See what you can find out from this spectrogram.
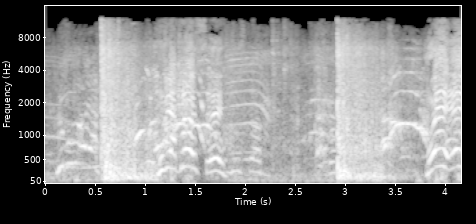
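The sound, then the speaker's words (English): Gunfire from armed men shooting into the air in Cameroon comes in two loud, sharp clusters of cracking shots, with voices shouting between and beneath them. “Armed men shoot indiscriminately in the air while ordering about 15 children dressed in school uniforms to strip naked. The audio is extracted from a video shared by Cameroon”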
